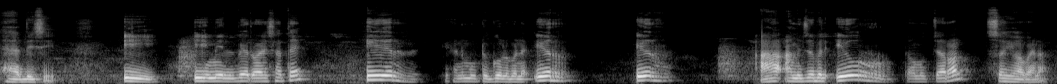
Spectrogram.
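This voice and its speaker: A man with a Bangladeshi Bengali accent teaching Quran recitation, slowly repeating each letter sound for learners to copy. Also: on the high side, fairly even intonation, warm tone. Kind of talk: tajweed lesson.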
